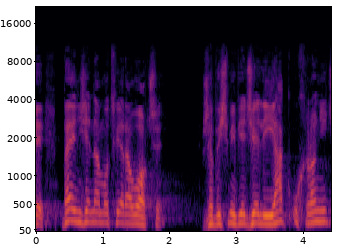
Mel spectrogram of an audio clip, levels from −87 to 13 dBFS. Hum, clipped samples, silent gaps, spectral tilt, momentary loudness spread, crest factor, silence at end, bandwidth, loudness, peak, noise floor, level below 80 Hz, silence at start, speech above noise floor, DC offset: none; under 0.1%; none; -6.5 dB/octave; 12 LU; 18 dB; 0 s; 10.5 kHz; -30 LUFS; -12 dBFS; -64 dBFS; -72 dBFS; 0 s; 34 dB; under 0.1%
